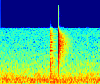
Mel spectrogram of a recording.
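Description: A snooker cue strikes a ball with a sharp click.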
